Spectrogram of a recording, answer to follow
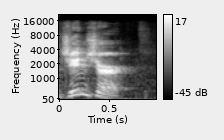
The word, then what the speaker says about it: Jinger: again by the way it's pronounced Ginger lady Ginger I should have read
